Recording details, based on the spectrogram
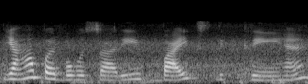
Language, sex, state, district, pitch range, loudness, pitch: Hindi, female, Punjab, Pathankot, 205-260 Hz, -18 LUFS, 215 Hz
